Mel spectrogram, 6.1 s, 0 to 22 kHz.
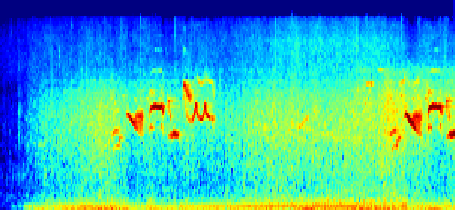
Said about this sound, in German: Und die Amsel, diesmal von 1910, da hören wir auch nochmal rein.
